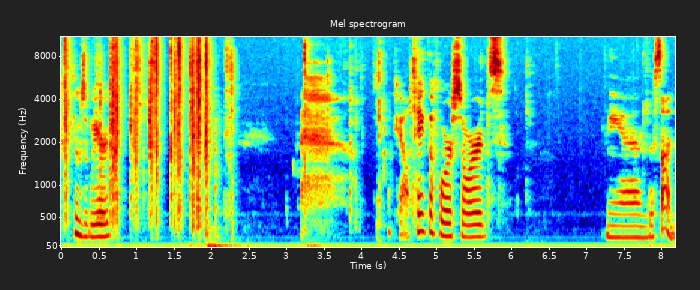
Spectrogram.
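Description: Playing cards shuffle and slap softly together.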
